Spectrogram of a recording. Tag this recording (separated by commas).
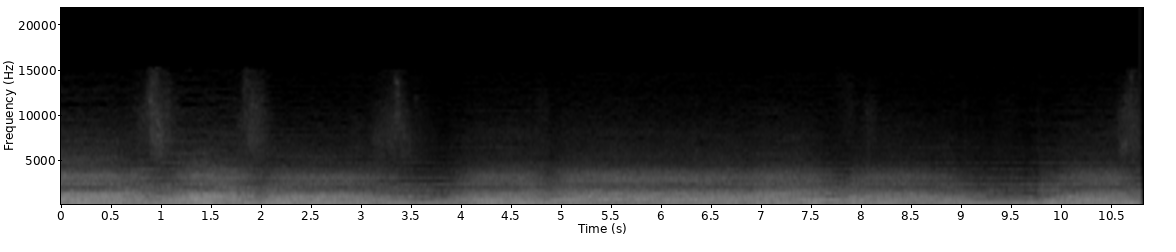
Choir, Music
